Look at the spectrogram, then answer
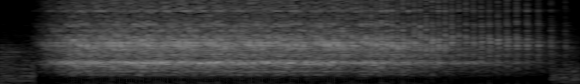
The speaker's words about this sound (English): now we have a huge wheel that we're going to spin. Uh, Price is Right style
